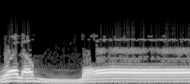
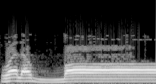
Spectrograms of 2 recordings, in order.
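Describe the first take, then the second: First: الضا with the alif pressed up to the palate, very slow; emphatic alif. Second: الضا with the alif wrongly thin, slow. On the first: Teacher models the correct emphatic alif. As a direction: darken the alif of الضا fully. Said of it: "بضغط الصوت إلى أعلى". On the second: Teacher imitates the wrong thin alif after dad. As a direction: say الضا with a light front a. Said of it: "هذه ألف مرققة". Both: Shown as a demonstration.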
